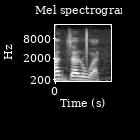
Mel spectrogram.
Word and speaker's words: จรวด: รอ เรือ แหวน ดอริก คำ นี้ อ่าน ว่า จรวด นัก เรียน เห็น ไหม มัน มี เสียง อะ เวลา อ่าน จรวด แต่ เวลา นัก เรียน เขียน เนี่ย ไม่ มี รูป ให้ นัก เรียน เห็น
